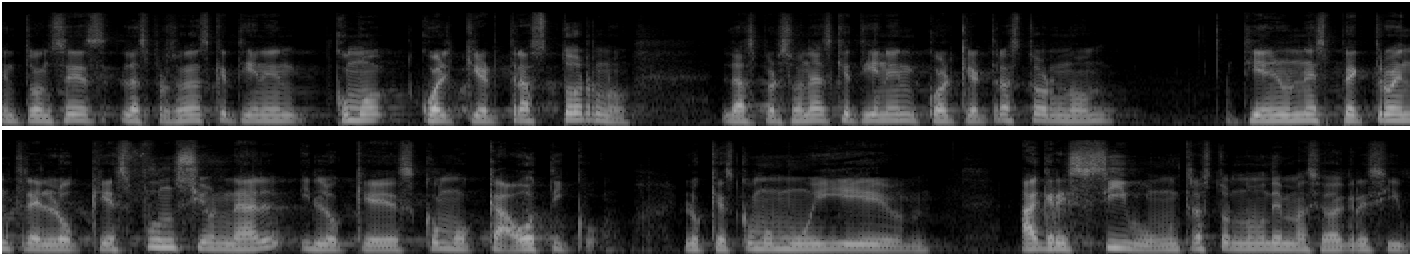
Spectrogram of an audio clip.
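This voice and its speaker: A man with a high pitch speaks at a moderate pace with fairly even intonation. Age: 30s. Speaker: content creator and swim coach. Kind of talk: interview.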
